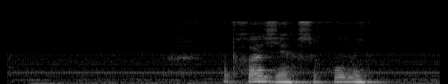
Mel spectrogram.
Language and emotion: Russian, neutral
